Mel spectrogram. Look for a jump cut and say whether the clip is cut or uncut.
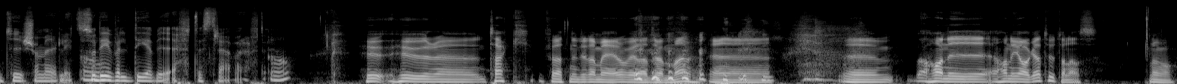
uncut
